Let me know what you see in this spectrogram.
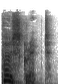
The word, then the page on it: postscript: British English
